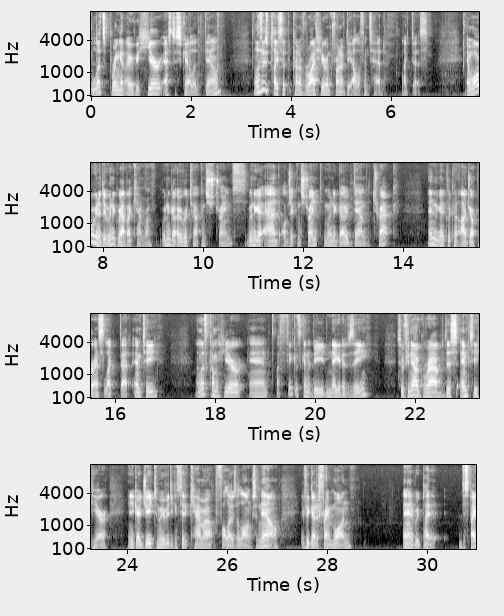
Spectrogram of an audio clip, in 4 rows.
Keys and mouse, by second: 0.6 click, 1.0 s, 1.7 click, 2.2 KP_1, 3.3 g, 4.2-4.8 middle drag, 4.8 g, 5.8-6.7 middle drag, 7.1 KP_0, 8.1 click, 10.1 click, 11.2-12.9 drag, 17.9 click, 18.3 click, 18.7 click, 19.2 click, 21.4 click, 23.3 g, 25.2-26.4 right drag, 26.7-27.4 drag, 27.5 space.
